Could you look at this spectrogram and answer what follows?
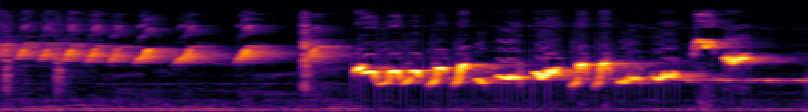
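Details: White-rumped shama played as a lure to set off singing in a stressed caged bird: a quick run of bright slurred whistles high up, then a lower string of rich, rolling, varied phrases with a sharp upward flourish near the end.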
